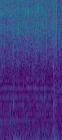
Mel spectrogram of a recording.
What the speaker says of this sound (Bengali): ঘি দিয়ে এরপরে আমি এর ভেতর দিচ্ছি অল্প আদা কুচি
